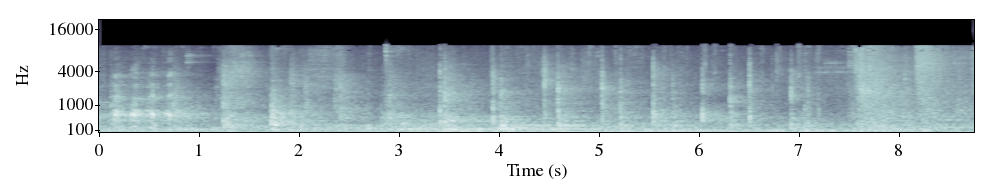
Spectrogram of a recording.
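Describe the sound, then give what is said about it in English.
Footsteps in a brewery stairwell with fermentation tanks on the fifth floor: an uneven run of dull thuds and light taps, steady throughout and fairly loud. “I'm saving a bomb on sound effects here, because we really are in the”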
